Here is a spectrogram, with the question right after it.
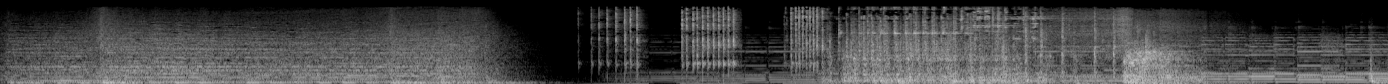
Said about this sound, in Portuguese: Então, bora, roda a engrenagem.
